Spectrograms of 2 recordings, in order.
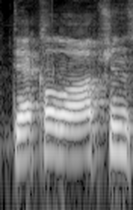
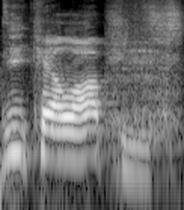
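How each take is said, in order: First: Decal is said with a British pronunciation. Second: Decal is said with an American pronunciation.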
